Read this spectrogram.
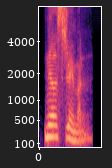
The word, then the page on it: nurseryman: Indian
